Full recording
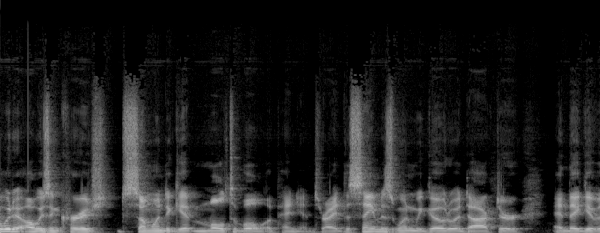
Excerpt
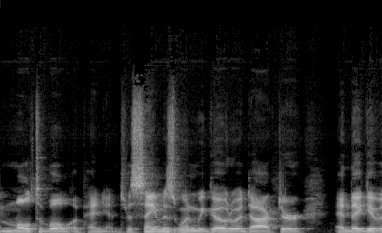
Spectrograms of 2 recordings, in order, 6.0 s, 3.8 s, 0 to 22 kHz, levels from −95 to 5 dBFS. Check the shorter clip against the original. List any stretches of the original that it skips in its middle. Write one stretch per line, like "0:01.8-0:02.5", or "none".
0:03.2-0:03.4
